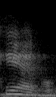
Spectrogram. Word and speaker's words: জ্ঞান: জ্ঞান যেমন আছে তেমন, নয় কোনো হসন্ত নেই, তাই ন পূর্ণ রূপে বলতে হবে জ্ঞান বলে, জ্ঞান বলতে পারবো না, জ্ঞান।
